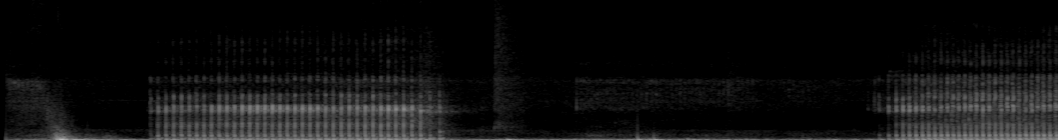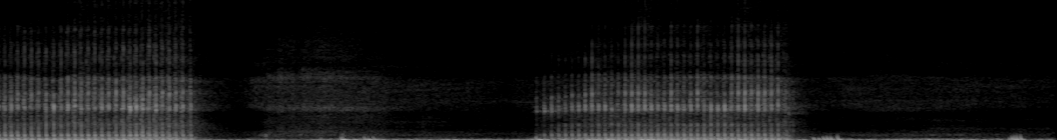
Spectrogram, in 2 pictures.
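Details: Snoring in a sleeping English bulldog: three long, rough, rattling breaths about three seconds apart with quiet pauses between, loud dog snoring.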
